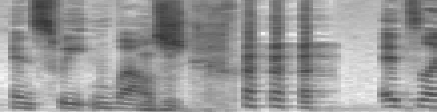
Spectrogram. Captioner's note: laughs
